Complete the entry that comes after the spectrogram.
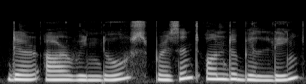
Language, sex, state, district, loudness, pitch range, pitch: English, female, Assam, Kamrup Metropolitan, -12 LUFS, 205-245 Hz, 220 Hz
